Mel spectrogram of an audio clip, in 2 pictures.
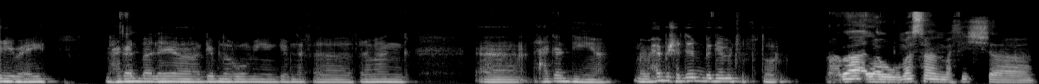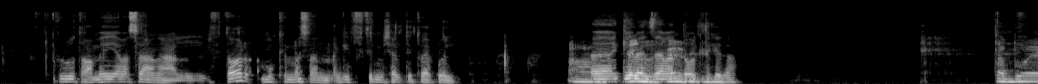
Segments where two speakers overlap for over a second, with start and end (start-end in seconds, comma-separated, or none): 16.3-17.6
